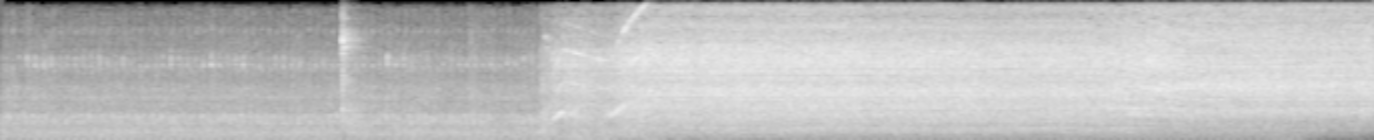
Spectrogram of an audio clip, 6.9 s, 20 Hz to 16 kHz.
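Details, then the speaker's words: Honda EU2000i inverter generator after repair of a plugged exhaust with a new muffler and exhaust gasket. As a drill load is applied, the engine throttles up smoothly and holds steady: normal throttle-up under load. "as you can hear it pick up uh throttle up a little bit under the load of the drill not bad that's that's not bad at [Music] all"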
